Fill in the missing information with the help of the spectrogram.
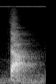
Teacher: Ta pula, hujung lidah dan gigi atas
